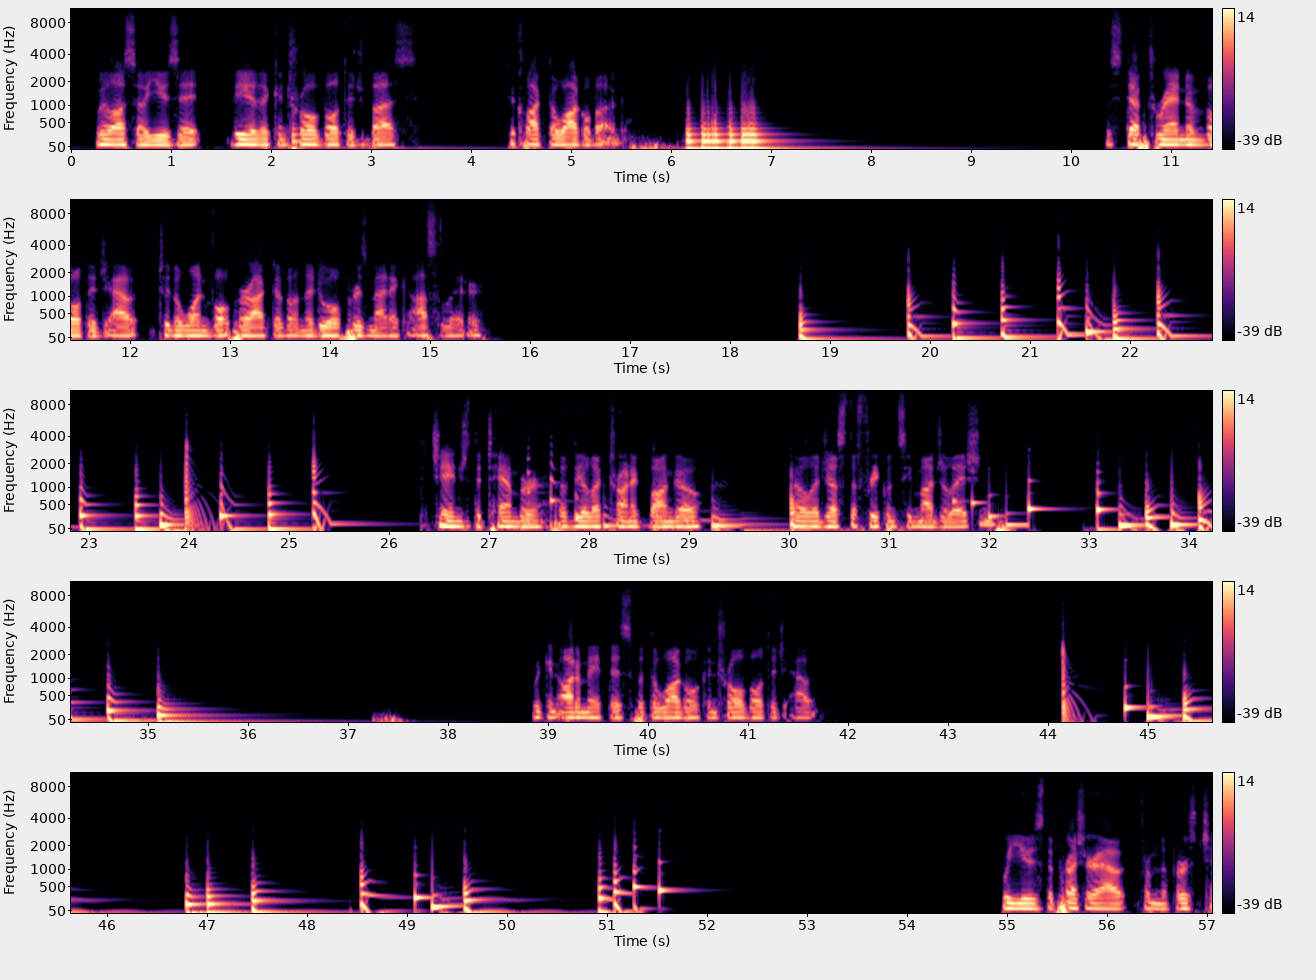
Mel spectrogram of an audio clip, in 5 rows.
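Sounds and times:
electronic bongo hits: 6.2s - 7.6s, 18.7s - 25.6s, 31.8s - 35.7s, 44.1s - 51.6s.

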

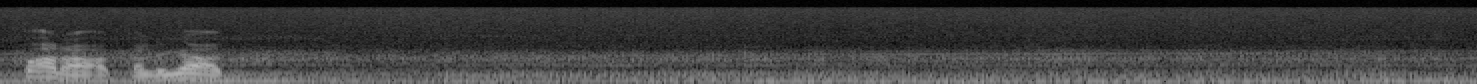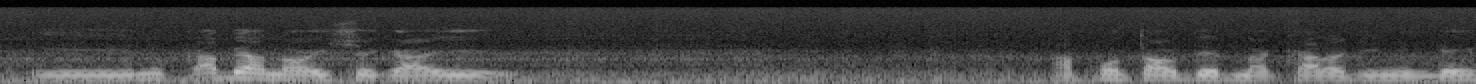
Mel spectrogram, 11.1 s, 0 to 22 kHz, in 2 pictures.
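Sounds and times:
motorcycle engine running: 0.0s - 11.0s
road noise: 0.0s - 11.0s.

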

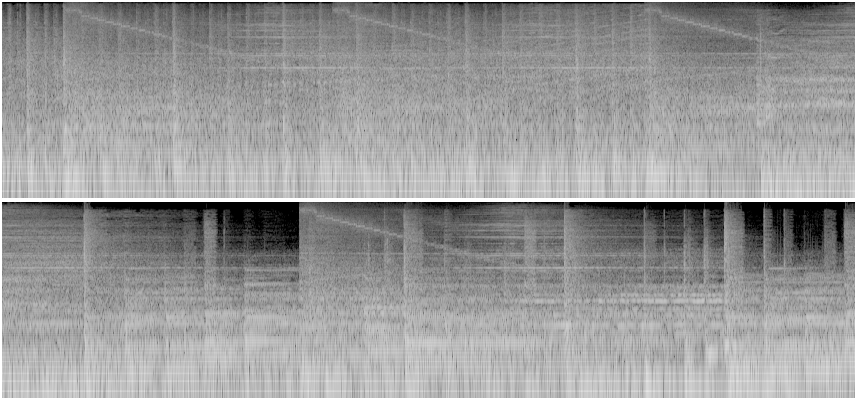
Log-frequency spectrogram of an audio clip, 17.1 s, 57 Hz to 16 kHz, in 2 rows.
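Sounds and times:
dense noisy bed with low pulse: 0.0s - 17.0s
swooshes falling in pitch: 0.6s - 16.0s.

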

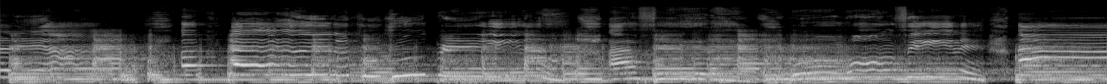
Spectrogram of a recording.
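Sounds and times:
electric guitar chords: 0.0s - 11.0s
person singing with vibrato: 0.0s - 11.0s.

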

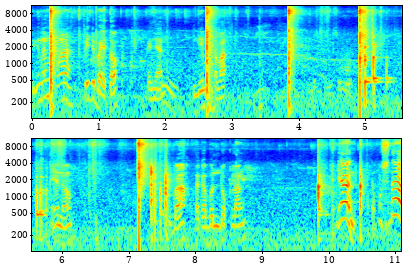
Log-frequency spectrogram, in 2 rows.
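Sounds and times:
machete chopping wood: 0.2s - 0.8s, 2.6s - 2.9s, 3.8s - 4.1s, 4.9s - 5.9s, 7.1s - 7.7s, 9.8s - 10.6s.

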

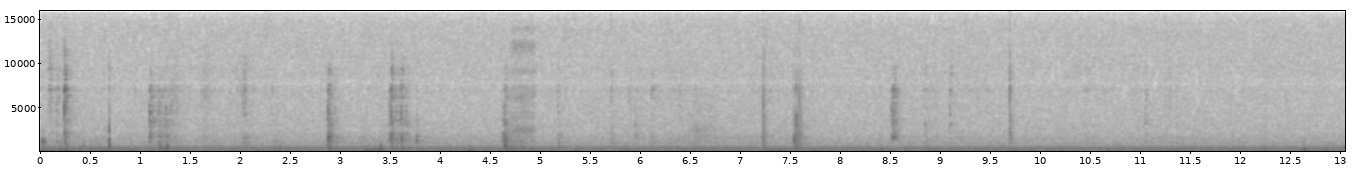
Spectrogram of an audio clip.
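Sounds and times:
faint high hum: 0.0s - 13.0s.

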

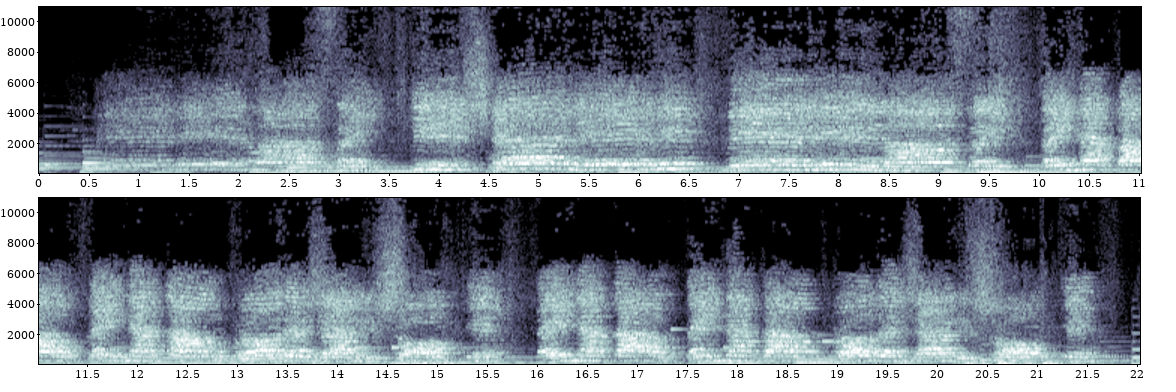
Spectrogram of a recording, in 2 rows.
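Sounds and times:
children singing together: 0.5s - 21.8s
held low accompaniment notes: 1.2s - 11.8s.

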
